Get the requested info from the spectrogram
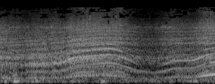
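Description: FPV kamikaze quadcopter in flight, its electric motors whining with a hiss, the pitch climbing, dipping and climbing again as the throttle changes.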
